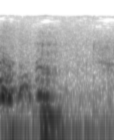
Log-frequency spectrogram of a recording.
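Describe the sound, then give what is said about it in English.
A cold-trailing bloodhound, one of the pair Maud and Sneaker, whimpers: a short high whine, then a deeper, drawn-out moaning cry, with a quieter whimper trailing off at the end. “And these two here, old Maud and Sneaker, the best cold-trailing bloodhounds in the business.”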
